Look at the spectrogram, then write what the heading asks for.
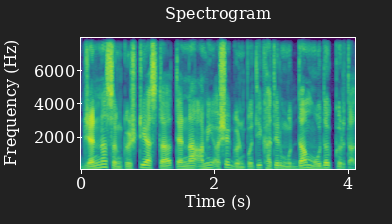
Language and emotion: Goan Konkani, neutral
